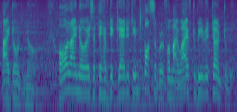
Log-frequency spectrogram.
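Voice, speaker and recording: A man's voice: a little high, fast, music in the background, natural voice. A man playing a dignified, grieving widower in a video game, speaking politely and formally. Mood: sorrowful.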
